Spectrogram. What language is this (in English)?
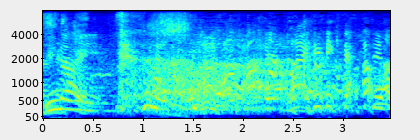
Japanese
